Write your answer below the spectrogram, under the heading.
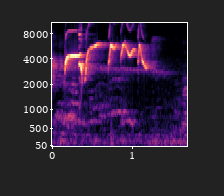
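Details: Short phrase of kacer gacor song, meant to agitate rival oriental magpie-robins: one loud whistled note rising, then a quick tumble of looping high whistles fading out within about a second.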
